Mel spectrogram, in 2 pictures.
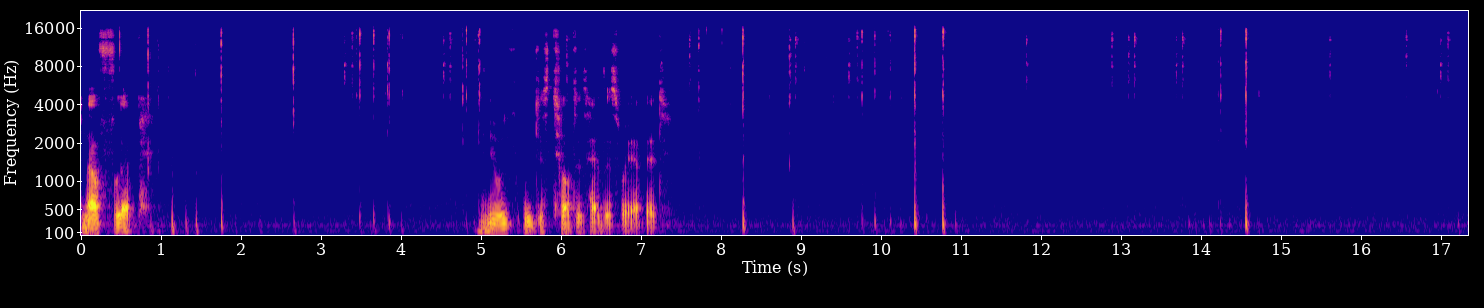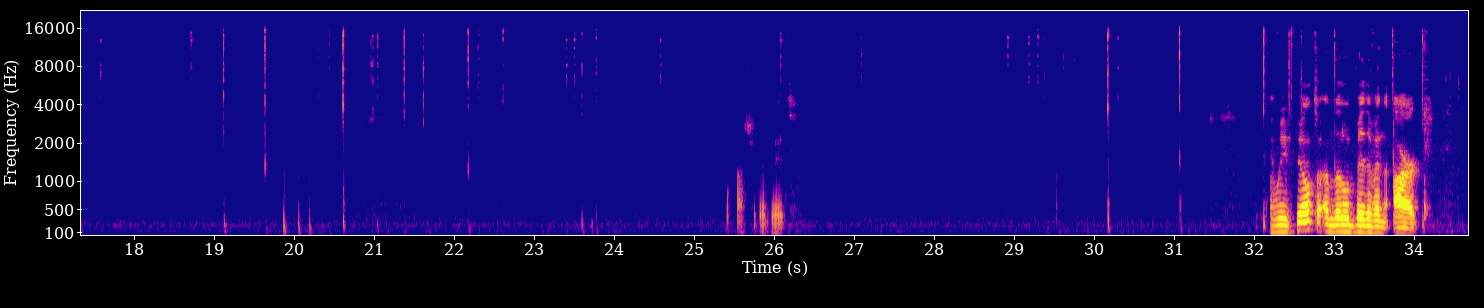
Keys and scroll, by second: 0.0-1.8 typing, 3.6 b, 4.4 b, 5.5 b, 7.8 f, 8.3 g, 9.0 f, 9.8 b, 13.9 b, 15.1 b, 17.2 b, 17.7 b, 19.2 g, 19.7 f, 20.6 g, 22.2 f, 22.7 f, 23.6 b, 29.5 f, 30.2 g, 31.1 f, 32.2 g, 33.1 f, 34.2 g.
